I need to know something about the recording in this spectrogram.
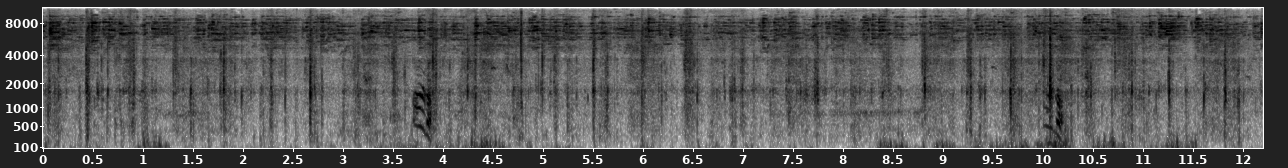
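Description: A camel's hooves thud and scuff in soft sand.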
